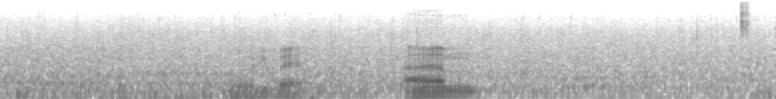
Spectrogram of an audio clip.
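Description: Heavy rain in the video game Hunt: Showdown pours as a steady, dense hiss throughout, with a voice briefly speaking over it.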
